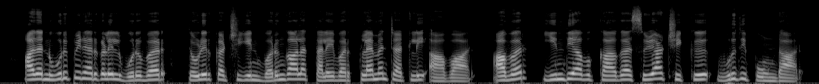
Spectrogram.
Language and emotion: Tamil, neutral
